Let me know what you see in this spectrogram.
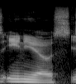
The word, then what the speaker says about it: Eneos: I actually talked with the Eneos CEO and asked him how to pronounce the company name. And I know you worked at Chip Ganassi Racing. – It is Eneos yes.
